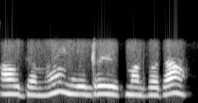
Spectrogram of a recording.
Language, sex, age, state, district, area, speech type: Kannada, female, 18-30, Karnataka, Bellary, urban, conversation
